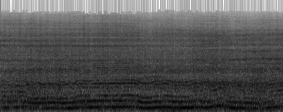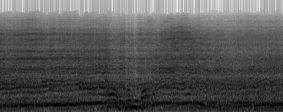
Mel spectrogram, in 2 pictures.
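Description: Radio-controlled racing boat engines running, their pitch rising and falling as they throttle up and down, with one climbing steadily through the middle.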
